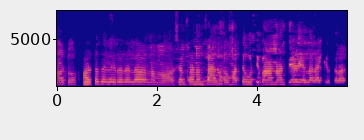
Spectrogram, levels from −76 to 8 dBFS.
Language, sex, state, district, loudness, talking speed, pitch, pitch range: Kannada, female, Karnataka, Raichur, -25 LUFS, 115 wpm, 235 Hz, 225-245 Hz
